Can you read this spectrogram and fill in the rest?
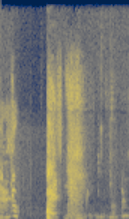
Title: Cough Compilation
